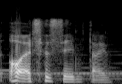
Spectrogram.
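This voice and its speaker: Male game streamer: mid-range, chatty, giggly, exclamatory reactions over faint game music. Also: mid-range voice. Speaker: game livestreamer. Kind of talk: casual livestream chat and reactions.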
